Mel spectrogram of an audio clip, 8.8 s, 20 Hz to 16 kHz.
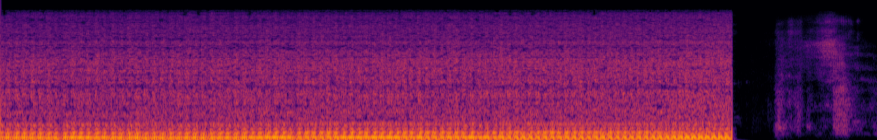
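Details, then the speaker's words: Carbureted inline motorcycle engine after timing chain replacement: even exhaust pulses at about 200 a minute with no grinding or chain rattle before it cuts off. Clean idle; the earlier grinding noise at 5–6000 rpm is fixed. "Quoi qu'il en soit, mon problème s'est réglé."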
